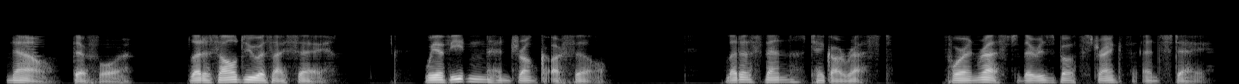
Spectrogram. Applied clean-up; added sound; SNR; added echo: neural mask model DeepFilterNet 3.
